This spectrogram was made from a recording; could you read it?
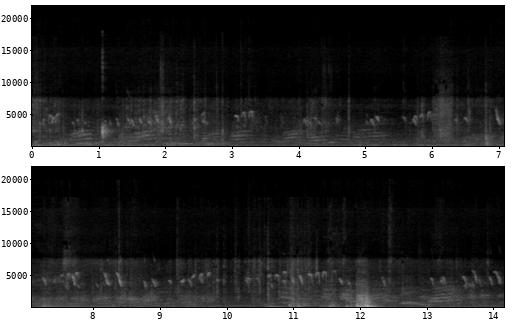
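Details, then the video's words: Small newborn chickens peep as they feed and play. Rapid, high, downslurred cheeps come in quick overlapping runs from several chicks, with scattered clicks and a louder knock late on. "SMALL Baby Chicken Sound,Chirping,Noise"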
